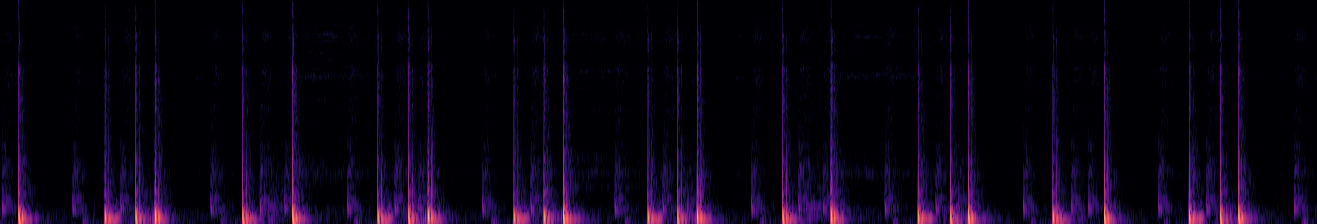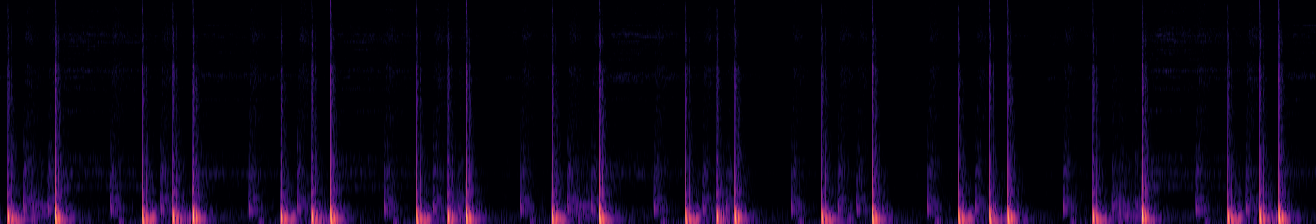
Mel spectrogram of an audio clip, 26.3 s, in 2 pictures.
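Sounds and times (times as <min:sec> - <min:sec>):
bass drum: 0:00.0 - 0:00.4, 0:01.0 - 0:01.8, 0:02.4 - 0:03.1, 0:03.8 - 0:04.5, 0:05.1 - 0:05.8, 0:06.5 - 0:07.2, 0:07.8 - 0:08.5, 0:09.2 - 0:11.3, 0:11.9 - 0:12.6, 0:13.2 - 0:14.0, 0:14.6 - 0:15.3, 0:16.0 - 0:16.7, 0:17.3 - 0:18.1, 0:18.7 - 0:19.4, 0:20.0 - 0:20.7, 0:21.4 - 0:22.1, 0:22.7 - 0:23.5, 0:24.1 - 0:24.8, 0:25.4 - 0:26.2.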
